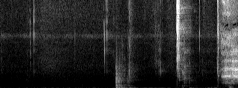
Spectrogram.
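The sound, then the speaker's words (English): A quiet stretch gives way to someone sipping Pedishaw, a sour wheat ale from Holy City Brewing Company: a soft slurp, a sharp glassy tap, then a breathy rush of air as the drink goes down. No one speaks. “And I'm going to take a sip right now.”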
